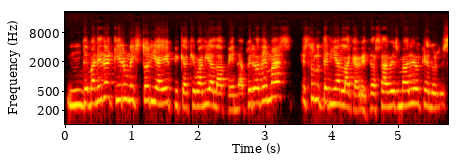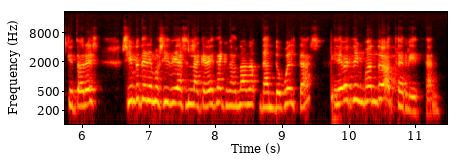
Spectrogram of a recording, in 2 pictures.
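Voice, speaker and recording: A woman speaks in a slightly high voice, recounting history as an author in an interview. She talks fluently and earnestly, stopping now and then to correct herself. The recording is dull and lo-fi. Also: brisk. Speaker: novelist guest. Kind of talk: interview answers, storytelling.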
